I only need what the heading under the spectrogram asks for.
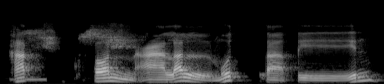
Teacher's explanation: Fathah tanwin bertemu dengan huruf ain, bacaan izhar dibaca jelas. Haqqon 'alal muttaqin, alif lamnya alif lam qamariyah, ditandai lamnya dibaca sukun, taknya dibaca double, ada tasdidnya.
